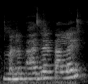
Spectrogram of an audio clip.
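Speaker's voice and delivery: hushed voice. Real, not acted. Secret birthday prep, hushed so sister can't hear. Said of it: "আস্তে আস্তে কথা বলতে হবে".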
